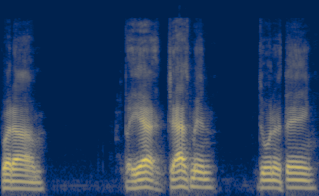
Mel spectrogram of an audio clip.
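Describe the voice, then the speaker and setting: A man's voice: medium pitch, slow pace. A man, a track and field jumps coach, talking loosely in a podcast interview with many fillers and restarts. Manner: relaxed, rambling with fillers and restarts.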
